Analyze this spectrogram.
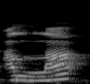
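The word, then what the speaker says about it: الله: এখানে আল্লাহ আকার দিয়ে পড়া যাবে না।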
